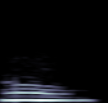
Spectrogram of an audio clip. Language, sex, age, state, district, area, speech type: Marathi, female, 45-60, Maharashtra, Amravati, rural, conversation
